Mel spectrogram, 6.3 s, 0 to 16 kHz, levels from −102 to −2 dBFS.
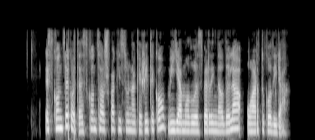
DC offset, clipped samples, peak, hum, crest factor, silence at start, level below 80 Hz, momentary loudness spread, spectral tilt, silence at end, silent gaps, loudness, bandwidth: under 0.1%; under 0.1%; 0 dBFS; none; 18 dB; 0.95 s; -60 dBFS; 7 LU; -6.5 dB/octave; 0.6 s; 4.89-4.94 s; -17 LUFS; 8 kHz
